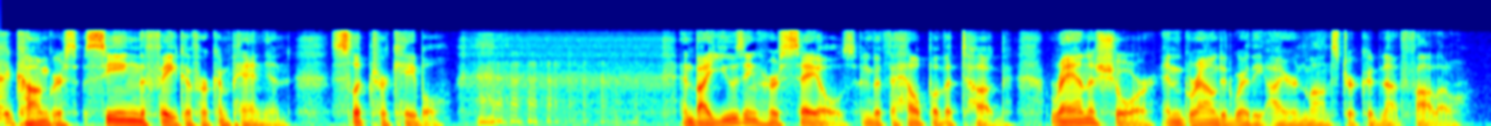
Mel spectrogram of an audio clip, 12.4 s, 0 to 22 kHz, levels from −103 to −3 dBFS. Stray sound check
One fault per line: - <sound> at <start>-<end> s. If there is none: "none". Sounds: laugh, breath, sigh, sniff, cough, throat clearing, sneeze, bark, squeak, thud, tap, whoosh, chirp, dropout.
- laugh at 3.9-5.4 s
